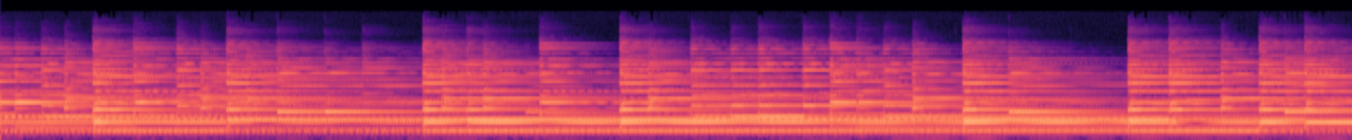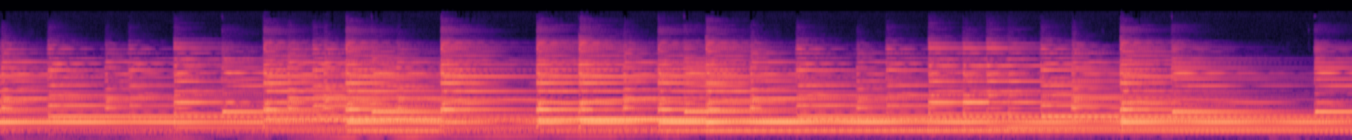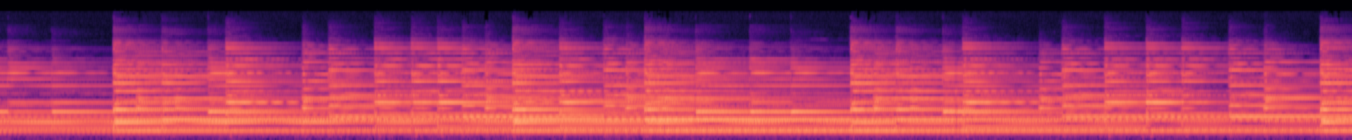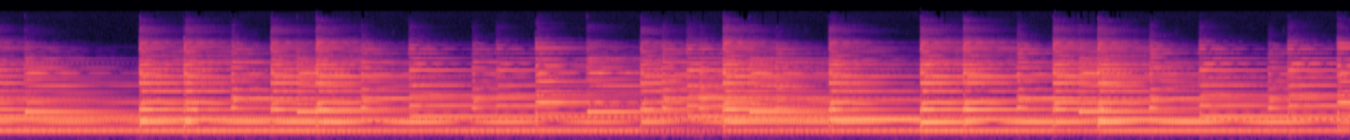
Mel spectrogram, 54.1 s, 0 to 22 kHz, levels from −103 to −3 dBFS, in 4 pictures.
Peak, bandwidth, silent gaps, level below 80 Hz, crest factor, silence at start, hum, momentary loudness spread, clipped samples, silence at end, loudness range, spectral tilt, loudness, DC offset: -10 dBFS; 13 kHz; none; -66 dBFS; 16 dB; 0 s; none; 6 LU; under 0.1%; 0 s; 3 LU; -3 dB/octave; -25 LUFS; under 0.1%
